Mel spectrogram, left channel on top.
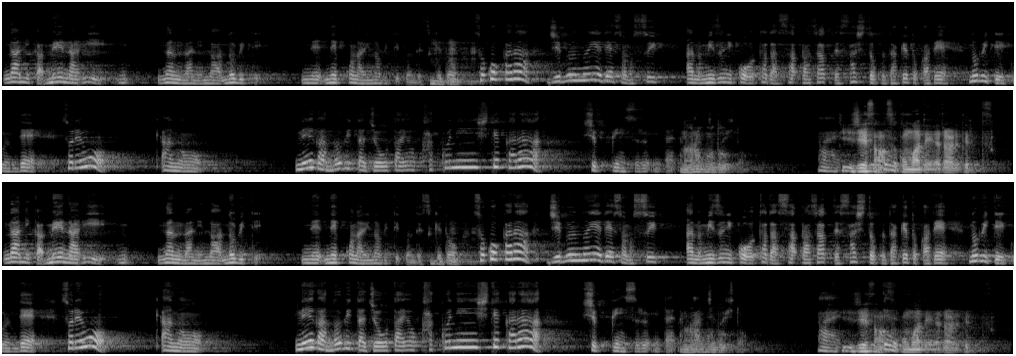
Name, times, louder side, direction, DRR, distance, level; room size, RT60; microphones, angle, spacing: voice 1, 0.0-1.3 1.6-2.6 3.0-6.6 6.8-10.5 10.7-11.2 11.7-12.2 13.1-15.5 15.9-17.4 18.3-18.5 18.9-19.1, right 3 dB, 30° right, 0.5 m, -26 dB
voice 2, 4.3-4.8 16.9-17.4 18.5-20.0, left 3 dB, 70° left, 0.6 m, -27 dB
16.0 x 16.0 x 5.0 m
head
